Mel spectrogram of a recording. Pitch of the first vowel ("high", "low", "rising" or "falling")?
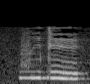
high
